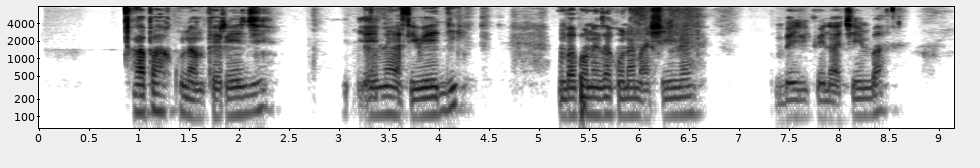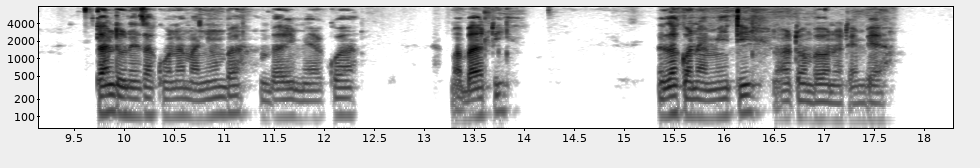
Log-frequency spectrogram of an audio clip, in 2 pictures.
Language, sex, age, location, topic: Swahili, male, 18-24, Nakuru, government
